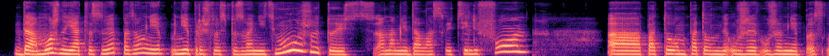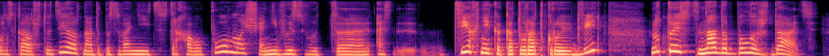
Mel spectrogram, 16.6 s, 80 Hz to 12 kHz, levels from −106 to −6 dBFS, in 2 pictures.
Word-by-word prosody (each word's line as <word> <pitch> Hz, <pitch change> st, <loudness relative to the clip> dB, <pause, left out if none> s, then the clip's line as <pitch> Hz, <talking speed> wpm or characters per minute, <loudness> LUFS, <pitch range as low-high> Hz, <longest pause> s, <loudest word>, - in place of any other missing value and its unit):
Да, 200 Hz, 0 st, +2 dB
можно 240 Hz, +4 st, +2 dB
я 215 Hz, -2 st, +3 dB
от 205 Hz, -, -10 dB
вас 210 Hz, -1 st, -6 dB
звоню 230 Hz, +5 st, -2 dB
позвоню. 245 Hz, +1 st, -4 dB
Мне 240 Hz, -1 st, 0 dB
мне 225 Hz, +1 st, +1 dB
пришлось 210 Hz, -2 st, -6 dB
позвонить 200 Hz, +1 st, -2 dB
мужу. 345 Hz, -, +3 dB
То 200 Hz, -6 st, -5 dB
есть 190 Hz, 0 st, -6 dB
она 205 Hz, +1 st, -3 dB
мне 205 Hz, -1 st, 0 dB
дала 190 Hz, 0 st, -4 dB
свой 200 Hz, +1 st, -9 dB
телефон, 305 Hz, -, -2 dB, 0.8 s
а, 200 Hz, -1 st, +2 dB
потом 205 Hz, 0 st, -1 dB
потом 205 Hz, -1 st, -3 dB
уже 200 Hz, 0 st, -2 dB
уже 200 Hz, +1 st, -4 dB
мне 200 Hz, -1 st, +1 dB
поз 190 Hz, +2 st, -8 dB
он 205 Hz, -1 st, -6 dB
сказал, 195 Hz, 0 st, -4 dB
что 195 Hz, +3 st, -7 dB
делать. 265 Hz, +1 st, +1 dB
Надо 190 Hz, -2 st, -3 dB
позвонить 195 Hz, 0 st, -2 dB
в -, -, -19 dB
страховую 195 Hz, -2 st, -6 dB
помощь, 285 Hz, -, -1 dB
они 200 Hz, +2 st, +2 dB
вызовут 195 Hz, -3 st, -4 dB
э, 180 Hz, 0 st, -2 dB
эс 200 Hz, -3 st, -7 dB, 0.6 s
техника, 290 Hz, -9 st, +4 dB
который 210 Hz, +1 st, +5 dB
откроет 195 Hz, -4 st, +3 dB
дверь. 385 Hz, -, +2 dB, 0.5 s
Ну, 320 Hz, +4 st, +3 dB
то 375 Hz, +2 st, +5 dB
есть 355 Hz, 0 st, +4 dB
надо 275 Hz, +3 st, +6 dB
было 275 Hz, +3 st, +2 dB
ждать. 215 Hz, +3 st, -4 dB
205 Hz, 175 wpm, -22 LUFS, 195-245 Hz, 0.8 s, надо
